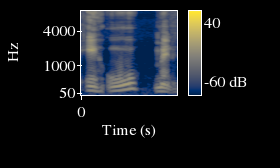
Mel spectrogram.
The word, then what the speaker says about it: woman: Prononciation c'est a woman. Quand on ou, son ou. Monsieur son woman. Pays womani, c'est dans le sens où ça. A woman, ça veut dire son femme. C'est son femme au singulier. Mais tandis que c'est le mot femme au pluriel, qu'on n'a pas prononcé woman, encore c'est women, many women.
